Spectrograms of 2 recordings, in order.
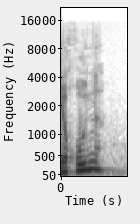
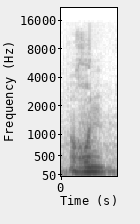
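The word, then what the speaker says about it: Rhûn: Euh, et le, j'avais noté aussi euh, l'inconnu Enori qui part, euh, qui vers le, alors on dit Rune, Rune. Rune. C'est tu vraiment jusqu'au au bout de la prononciation. – Il faut rouler les R.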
